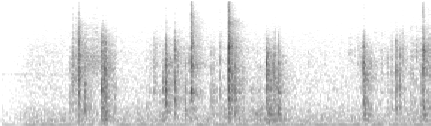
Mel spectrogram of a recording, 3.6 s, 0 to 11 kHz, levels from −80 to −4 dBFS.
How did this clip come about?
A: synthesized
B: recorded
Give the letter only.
B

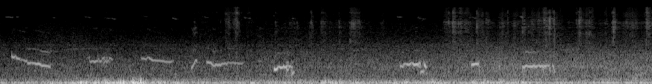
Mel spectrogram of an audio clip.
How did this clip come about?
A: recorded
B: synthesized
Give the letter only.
A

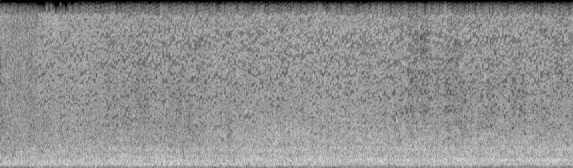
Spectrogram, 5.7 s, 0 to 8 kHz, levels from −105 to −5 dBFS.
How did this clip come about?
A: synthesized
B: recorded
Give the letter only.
A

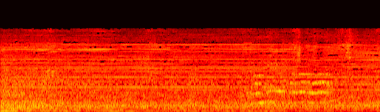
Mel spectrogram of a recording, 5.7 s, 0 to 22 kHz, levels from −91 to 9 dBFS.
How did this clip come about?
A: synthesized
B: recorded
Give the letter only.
B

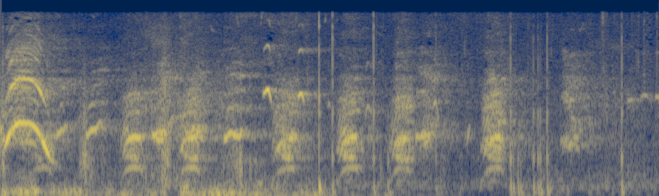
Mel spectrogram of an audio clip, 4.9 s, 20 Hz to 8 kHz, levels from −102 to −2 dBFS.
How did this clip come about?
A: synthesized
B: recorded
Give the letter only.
B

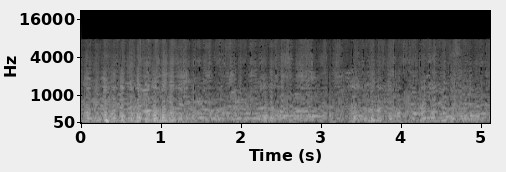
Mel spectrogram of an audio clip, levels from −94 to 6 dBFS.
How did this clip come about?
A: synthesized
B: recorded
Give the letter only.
A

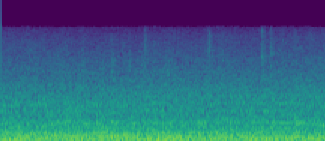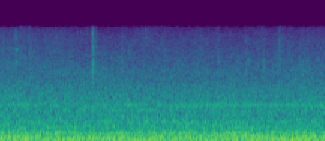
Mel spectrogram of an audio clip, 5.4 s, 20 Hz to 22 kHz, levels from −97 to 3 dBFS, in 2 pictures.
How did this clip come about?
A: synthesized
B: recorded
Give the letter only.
B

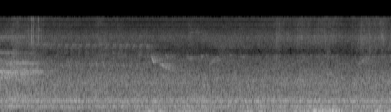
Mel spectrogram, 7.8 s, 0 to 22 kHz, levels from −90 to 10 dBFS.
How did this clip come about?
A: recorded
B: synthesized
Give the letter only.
A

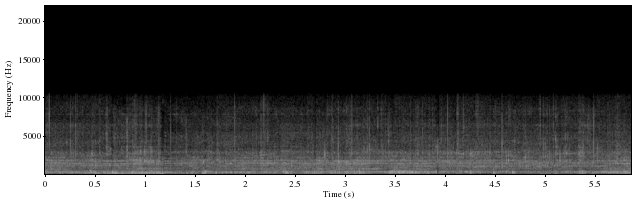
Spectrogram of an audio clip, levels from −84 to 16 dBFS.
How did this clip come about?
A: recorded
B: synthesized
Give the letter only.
B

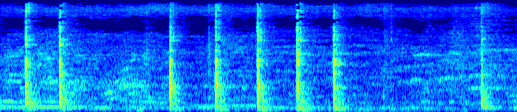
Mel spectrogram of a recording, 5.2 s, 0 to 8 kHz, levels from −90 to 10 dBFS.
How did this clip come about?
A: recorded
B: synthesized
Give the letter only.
B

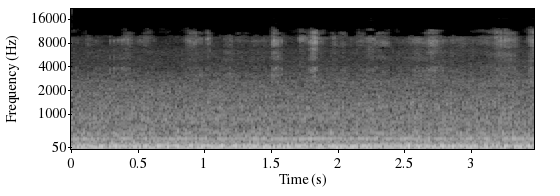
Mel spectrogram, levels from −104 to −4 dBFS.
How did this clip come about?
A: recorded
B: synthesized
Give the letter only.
A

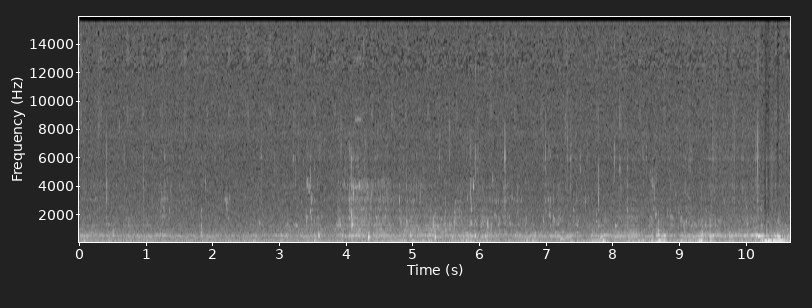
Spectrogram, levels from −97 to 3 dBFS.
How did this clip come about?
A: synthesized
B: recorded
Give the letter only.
B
